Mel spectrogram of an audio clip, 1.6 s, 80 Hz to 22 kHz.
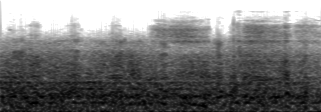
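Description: Lufthansa Airbus A380 taking off at LAX, heard as a steady, loud broadband jet roar that fills the whole stretch without letup.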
